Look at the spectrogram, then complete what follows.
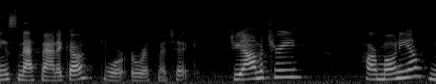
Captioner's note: none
